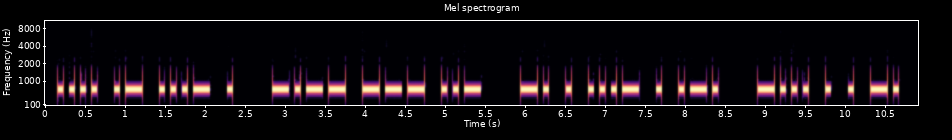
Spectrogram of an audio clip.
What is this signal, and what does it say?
Morse code, heard as a keyed tone, about 17 wpm, 700 Hz. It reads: HAVE YOU NEVER BEEN
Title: Sentences from Top 300 Words 17wpm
